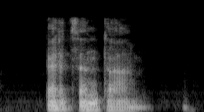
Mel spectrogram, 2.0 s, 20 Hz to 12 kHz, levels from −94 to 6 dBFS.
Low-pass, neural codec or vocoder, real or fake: 7.2 kHz; codec, 16 kHz, 8 kbps, FunCodec, trained on LibriTTS, 25 frames a second; fake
